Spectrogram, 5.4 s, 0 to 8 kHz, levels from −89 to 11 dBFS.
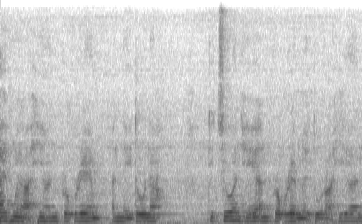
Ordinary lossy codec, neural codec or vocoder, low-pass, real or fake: none; none; none; real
